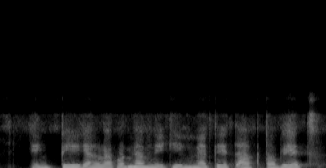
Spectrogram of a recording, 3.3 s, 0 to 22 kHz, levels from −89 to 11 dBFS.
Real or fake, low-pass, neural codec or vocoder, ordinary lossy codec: fake; 7.2 kHz; codec, 16 kHz, 1 kbps, FreqCodec, smaller model; Opus, 32 kbps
